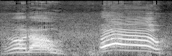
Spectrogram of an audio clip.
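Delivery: ordinary delivery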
